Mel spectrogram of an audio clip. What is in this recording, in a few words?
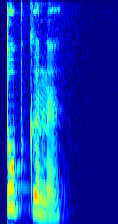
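"тупкыны", Komi, female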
